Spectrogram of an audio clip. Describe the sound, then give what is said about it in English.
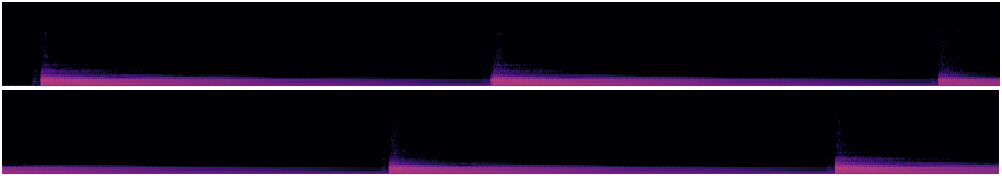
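A deep clock bell strikes midnight slowly and steadily, five loud chimes about five seconds apart, each tone ringing out and fading before the next. No one speaks. “and the revel went whirling on until at length there commenced the sounding of midnight upon the clock.”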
